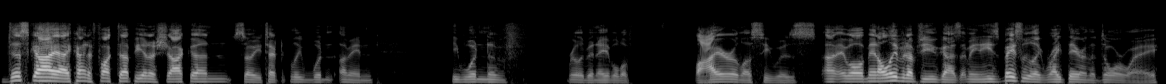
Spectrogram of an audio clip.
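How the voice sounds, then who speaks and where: A man's voice: mid-range voice, expressive, fast, a bit bright, smooth, no room sound, lo-fi sound. A man running a tabletop game as game master, narrating casually and thinking aloud in a hesitant way.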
